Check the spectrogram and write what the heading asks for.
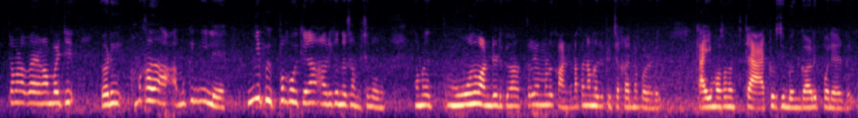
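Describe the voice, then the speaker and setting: A woman who hosts a gaming channel chats casually as she plays, often repeating herself and addressing viewers in slang. Her voice is high, her intonation fairly even, and she talks fast over background noise.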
